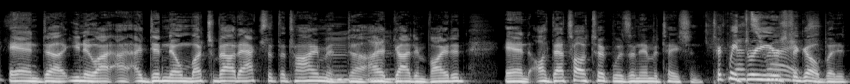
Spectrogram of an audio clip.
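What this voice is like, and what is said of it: Slightly hoarse voice. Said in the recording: “my throat's a little hoarse.”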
